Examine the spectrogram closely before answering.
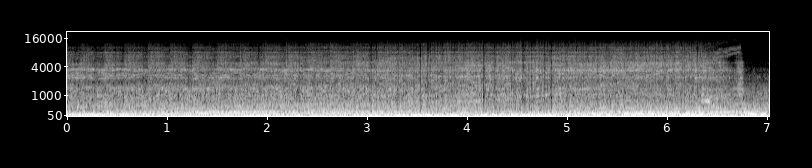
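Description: Car engine and road noise inside a moving car, a steady low drone picked up by the dashcam's microphone.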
